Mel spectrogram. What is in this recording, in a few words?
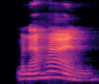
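"menahan", Malay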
